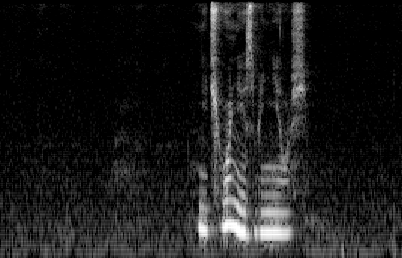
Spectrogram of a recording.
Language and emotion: Russian, sad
